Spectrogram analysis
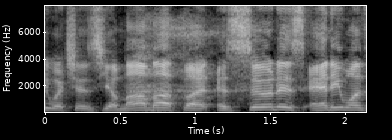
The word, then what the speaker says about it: Yamama: the battle of i say yamama that she pronounced it correctly which is yamama but as soon as anyone says battle of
